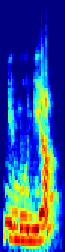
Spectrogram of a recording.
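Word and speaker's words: pneumonia: जब भी पी एन से पहले या एस से पहले लिखा जाएगा तो पी साइलेंट रहेगा. फॉर एग्जाम्पल निमोनिया, साम, साइकोलॉजी, न्यूमेटिक्स, एक्सेट्रा.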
